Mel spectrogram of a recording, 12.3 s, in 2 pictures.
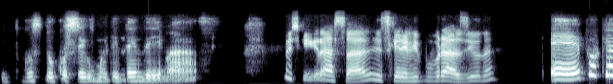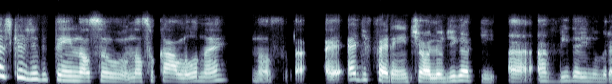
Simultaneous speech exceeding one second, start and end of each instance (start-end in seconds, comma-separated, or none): none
